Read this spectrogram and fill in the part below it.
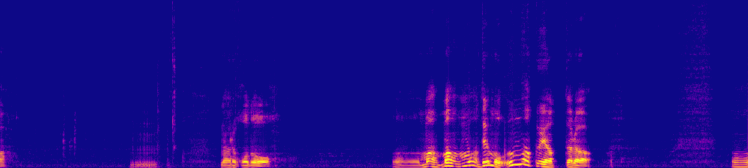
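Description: A man talks casually close by, in short bursts.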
